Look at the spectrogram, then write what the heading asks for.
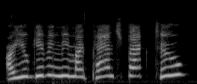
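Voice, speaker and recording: A woman's voice: very high-pitched, normal speed, no room sound, highs cut off. A woman's synthetic voice playing an exasperated, put-upon young man who complains as he grudgingly goes along with the demands. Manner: whiny, complaining, grudgingly obeys. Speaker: AI role-play partner.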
